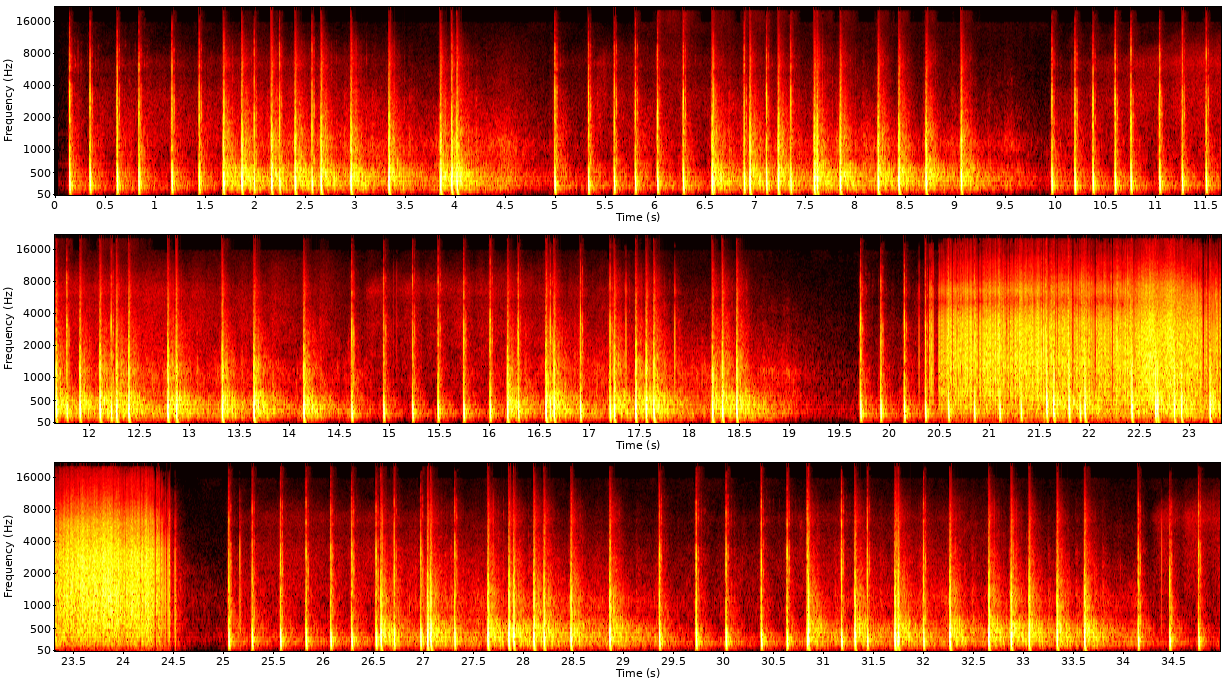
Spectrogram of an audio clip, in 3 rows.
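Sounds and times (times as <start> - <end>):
fireworks crackling: 10.0 - 19.0, 19.7 - 34.9
hissing crackle: 19.7 - 25.7.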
